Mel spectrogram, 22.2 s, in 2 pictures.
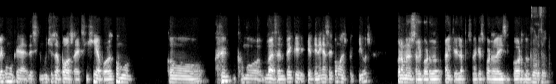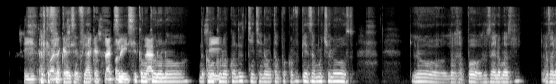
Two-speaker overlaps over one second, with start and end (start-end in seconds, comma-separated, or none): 11.9-14.4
